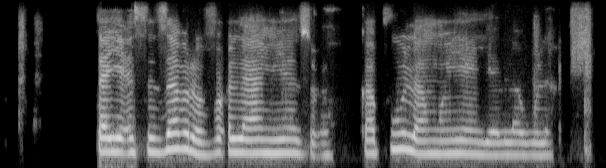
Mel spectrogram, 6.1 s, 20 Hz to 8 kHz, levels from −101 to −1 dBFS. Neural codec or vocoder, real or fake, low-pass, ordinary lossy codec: none; real; 7.2 kHz; Opus, 16 kbps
